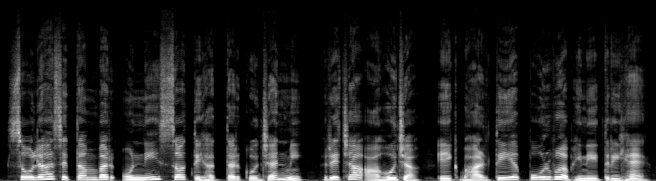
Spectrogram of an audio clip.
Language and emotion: Hindi, neutral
